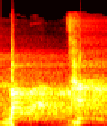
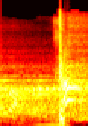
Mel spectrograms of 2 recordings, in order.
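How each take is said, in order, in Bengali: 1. নরম গলায়, আদর করে বলা। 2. কড়া গলায়, বিরক্ত হয়ে বলা। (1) "কত সুন্দর করে ঘন্টার পরে ঘন্টা কথা বলছে" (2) "এই শেষ থামের লক্ষণটা কি বলেন?"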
